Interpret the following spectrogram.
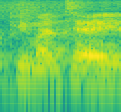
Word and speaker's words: Piemonte: anybody's house in Piedmont, or Piemonte as Italians would pronounce it, and you're invited to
